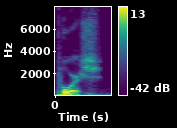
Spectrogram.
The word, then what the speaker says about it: Porsche: It's pronounced Porsche. – My bad. – It's Porsche. It's actually a German name. It's Porsche. Porsche. That's how you say it.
